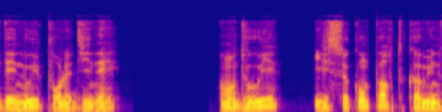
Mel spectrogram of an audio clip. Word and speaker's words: andouille: En français, les mots se terminant par ouille se prononcent oui. Nouilles, j'ai cuisiné des nouilles pour le dîner. Andouille, il se comporte comme une vraie andouille.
